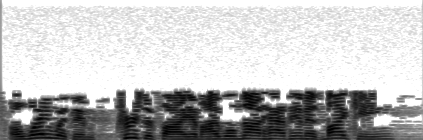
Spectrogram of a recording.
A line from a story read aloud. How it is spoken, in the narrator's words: your voice once screamed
